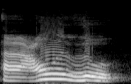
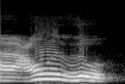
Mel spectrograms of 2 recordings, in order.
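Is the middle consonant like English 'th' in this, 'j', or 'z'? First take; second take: th; th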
